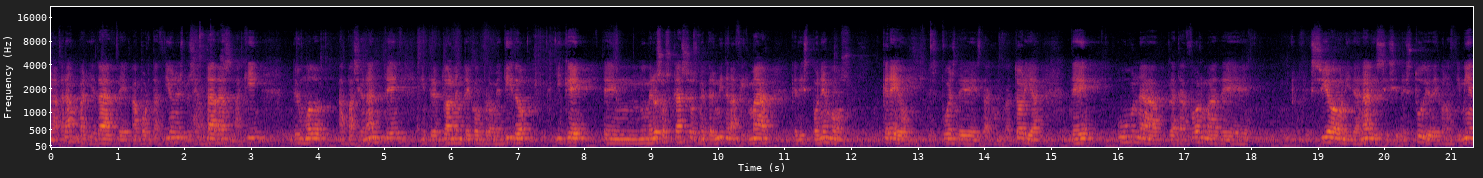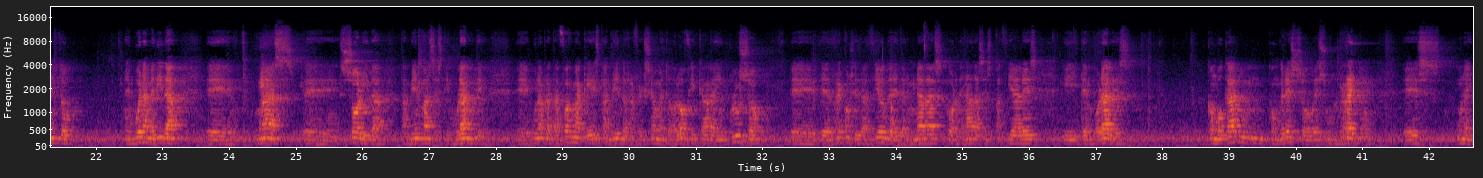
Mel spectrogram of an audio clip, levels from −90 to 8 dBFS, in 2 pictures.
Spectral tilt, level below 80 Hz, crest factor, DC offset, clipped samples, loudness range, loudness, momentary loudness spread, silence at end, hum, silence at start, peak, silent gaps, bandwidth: -4.5 dB/octave; -60 dBFS; 24 dB; under 0.1%; under 0.1%; 3 LU; -32 LUFS; 14 LU; 0 s; none; 0 s; -8 dBFS; none; 13 kHz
